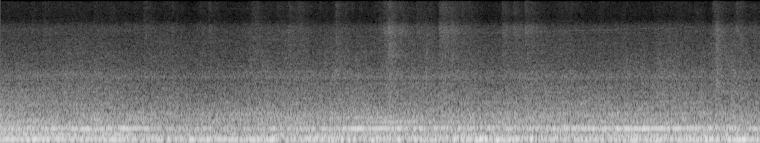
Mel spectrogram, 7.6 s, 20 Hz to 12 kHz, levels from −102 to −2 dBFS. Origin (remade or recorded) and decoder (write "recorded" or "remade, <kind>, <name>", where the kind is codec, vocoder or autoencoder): recorded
